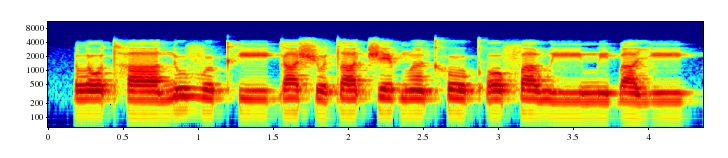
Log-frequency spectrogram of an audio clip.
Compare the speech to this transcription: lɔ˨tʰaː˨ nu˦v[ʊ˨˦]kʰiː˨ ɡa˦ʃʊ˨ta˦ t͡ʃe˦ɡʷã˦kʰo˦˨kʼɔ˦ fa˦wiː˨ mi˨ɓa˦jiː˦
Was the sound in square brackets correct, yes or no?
yes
